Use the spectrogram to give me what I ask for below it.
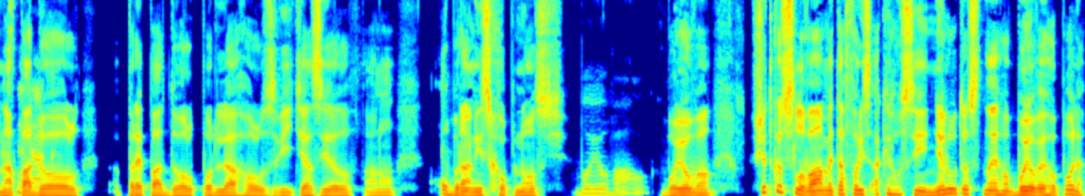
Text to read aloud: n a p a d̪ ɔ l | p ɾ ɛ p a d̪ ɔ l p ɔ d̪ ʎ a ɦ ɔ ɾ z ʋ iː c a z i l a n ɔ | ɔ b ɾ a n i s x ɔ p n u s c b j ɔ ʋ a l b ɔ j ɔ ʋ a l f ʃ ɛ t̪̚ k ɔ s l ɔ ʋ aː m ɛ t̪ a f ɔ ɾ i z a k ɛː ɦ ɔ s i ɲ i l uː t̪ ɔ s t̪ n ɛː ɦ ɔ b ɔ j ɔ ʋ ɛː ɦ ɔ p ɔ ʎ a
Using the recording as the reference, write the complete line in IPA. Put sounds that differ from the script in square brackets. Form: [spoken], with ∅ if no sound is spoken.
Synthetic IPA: n a p a d̪ ɔ l | p ɾ ɛ p a d̪ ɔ l p ɔ d̪ ʎ a ɦ ɔ [l] z ʋ iː c a z i l a n ɔ | ɔ b ɾ a n i s x ɔ p n [ɔ] s c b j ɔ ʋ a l b ɔ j ɔ ʋ a l f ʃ ɛ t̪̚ k ɔ s l ɔ ʋ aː m ɛ t̪ a f ɔ ɾ i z a k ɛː ɦ ɔ s i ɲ [ɛ] l uː t̪ ɔ s t̪ n ɛː ɦ ɔ b ɔ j ɔ ʋ ɛː ɦ ɔ p ɔ ʎ a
